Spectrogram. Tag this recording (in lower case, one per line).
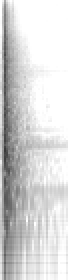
domestic sounds
microwave oven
